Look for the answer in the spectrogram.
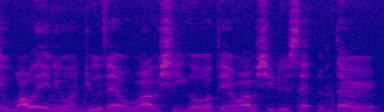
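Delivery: plain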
